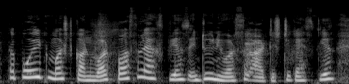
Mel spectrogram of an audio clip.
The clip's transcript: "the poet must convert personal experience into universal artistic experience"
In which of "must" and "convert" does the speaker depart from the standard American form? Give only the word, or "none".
none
